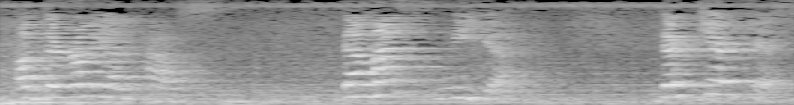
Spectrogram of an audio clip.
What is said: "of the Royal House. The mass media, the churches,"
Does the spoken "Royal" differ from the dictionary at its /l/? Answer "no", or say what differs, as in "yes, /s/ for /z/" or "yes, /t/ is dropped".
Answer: no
